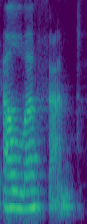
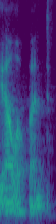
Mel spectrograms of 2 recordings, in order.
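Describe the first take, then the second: First: Elephant said "el-eh-fent", middle a short E; without schwa. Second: Elephant said "el-uh-funt"; with schwa. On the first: Teacher shows how some people say it, without schwa. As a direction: give elephant a clear eh in the middle. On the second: Teacher shows how she says it, with schwa. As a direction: reduce the middle of elephant to uh. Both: Shown as a demonstration. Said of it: "I say it with the schwa".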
